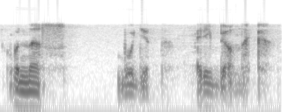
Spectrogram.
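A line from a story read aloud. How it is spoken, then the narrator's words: Quiet and proud. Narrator (Russian): сделала глубокий вздох и произнесла тихо и с гордостью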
